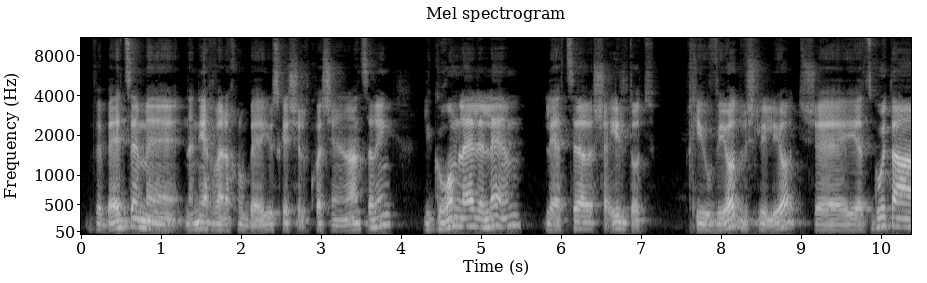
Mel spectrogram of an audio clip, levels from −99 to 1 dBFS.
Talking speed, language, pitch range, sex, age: 100 wpm, Hebrew, 85-125 Hz, male, 30-49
